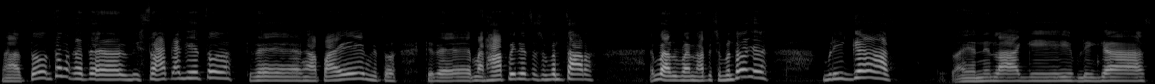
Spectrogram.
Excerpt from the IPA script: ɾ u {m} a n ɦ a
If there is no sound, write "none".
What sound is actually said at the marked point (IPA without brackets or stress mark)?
m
